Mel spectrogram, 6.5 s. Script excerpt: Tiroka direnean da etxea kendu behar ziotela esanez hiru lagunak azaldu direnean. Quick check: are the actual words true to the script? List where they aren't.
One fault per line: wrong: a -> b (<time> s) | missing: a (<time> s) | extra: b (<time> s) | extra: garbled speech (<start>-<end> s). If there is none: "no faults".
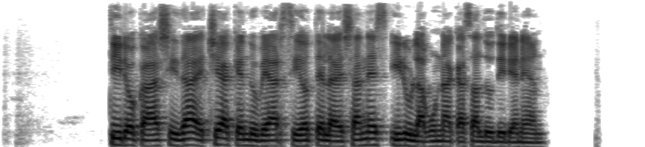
wrong: direnean -> hasi (1.6 s)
